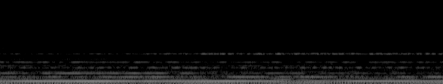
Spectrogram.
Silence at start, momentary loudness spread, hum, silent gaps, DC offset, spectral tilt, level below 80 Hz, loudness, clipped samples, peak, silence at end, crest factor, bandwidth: 0 s; 5 LU; none; none; under 0.1%; -9 dB/octave; -50 dBFS; -43 LUFS; under 0.1%; -32 dBFS; 0 s; 10 dB; 14 kHz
